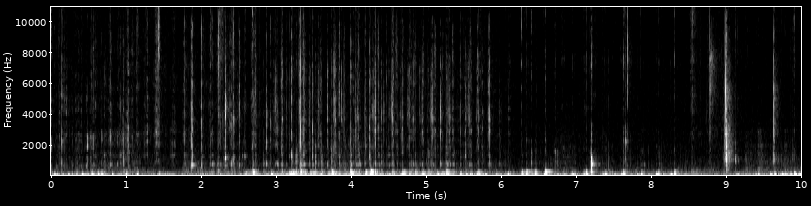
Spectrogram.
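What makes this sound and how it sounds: Fingernails rapidly tap a white plastic Prime sports drink bottle with a black cap, held sideways near the mic and apparently full. The sound is a dense, continuous patter of short, dull clicks with a heavy low-end thud and a steady low hum beneath. A few brighter, sharper ticks stand out toward the end.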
